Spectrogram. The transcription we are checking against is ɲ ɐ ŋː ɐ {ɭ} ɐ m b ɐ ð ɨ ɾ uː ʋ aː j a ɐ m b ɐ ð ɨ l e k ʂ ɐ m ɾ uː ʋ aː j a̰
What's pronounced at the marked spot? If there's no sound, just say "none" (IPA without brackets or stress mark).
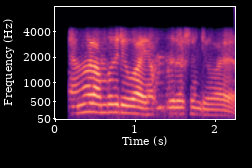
ɭ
